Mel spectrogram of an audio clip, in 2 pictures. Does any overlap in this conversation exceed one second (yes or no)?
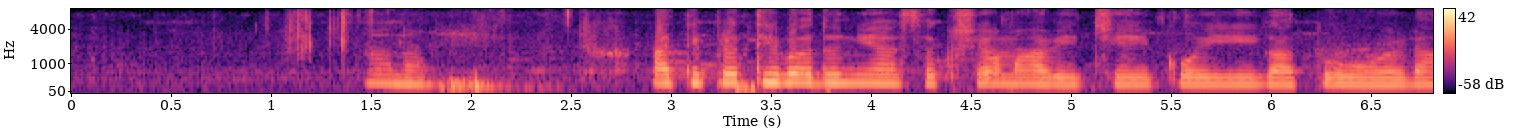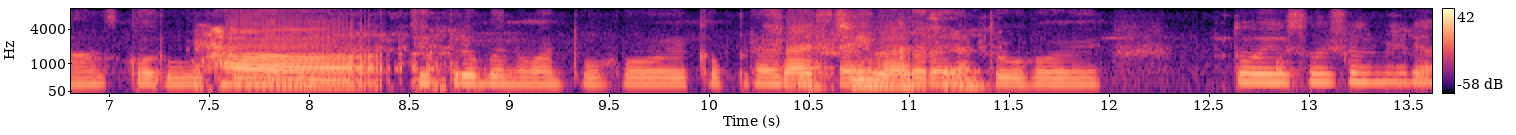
yes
